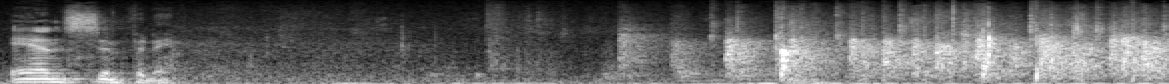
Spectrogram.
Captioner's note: applause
